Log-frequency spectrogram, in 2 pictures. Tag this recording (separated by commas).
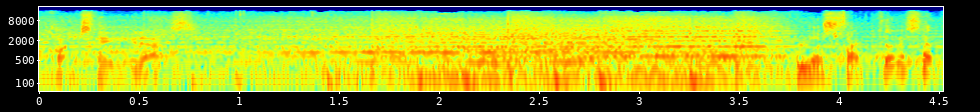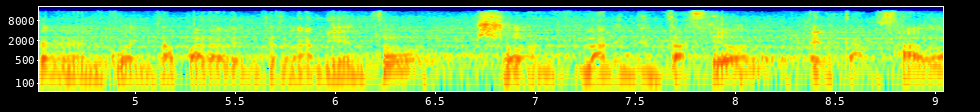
Music, Speech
